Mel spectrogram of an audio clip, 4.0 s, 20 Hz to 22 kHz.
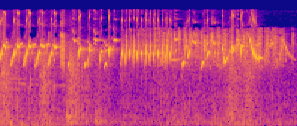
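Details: Dozens of wild European goldfinches in northern Morocco, 2022, keep up loud continuous twittering with a fast repeated trill and slurred high notes, over a faint background hiss.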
